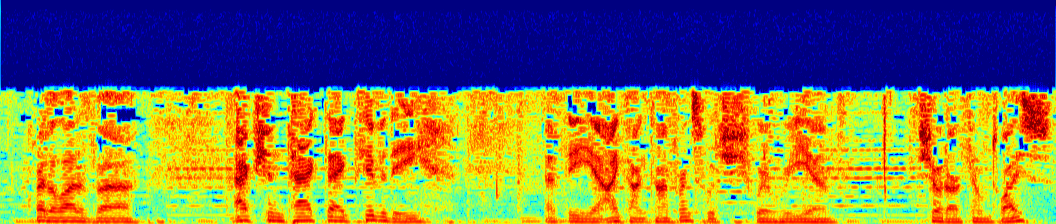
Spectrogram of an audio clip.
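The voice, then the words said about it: Out of breath. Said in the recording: “You seem a little out of breath. ... I am out of breath.”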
